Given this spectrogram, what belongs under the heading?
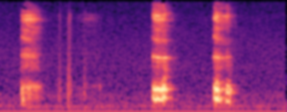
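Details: Three short, soft coughs from a child in a quiet room during a cough check; the child is asked where it hurts when coughing and whether it is hard to breathe.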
